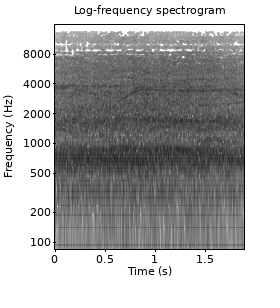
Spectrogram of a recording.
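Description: A loud, steady wash of crowd applause and cheering fills the whole two seconds, dense and continuous with no pauses and no one speaking.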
